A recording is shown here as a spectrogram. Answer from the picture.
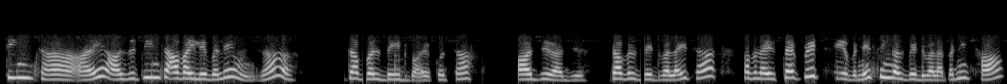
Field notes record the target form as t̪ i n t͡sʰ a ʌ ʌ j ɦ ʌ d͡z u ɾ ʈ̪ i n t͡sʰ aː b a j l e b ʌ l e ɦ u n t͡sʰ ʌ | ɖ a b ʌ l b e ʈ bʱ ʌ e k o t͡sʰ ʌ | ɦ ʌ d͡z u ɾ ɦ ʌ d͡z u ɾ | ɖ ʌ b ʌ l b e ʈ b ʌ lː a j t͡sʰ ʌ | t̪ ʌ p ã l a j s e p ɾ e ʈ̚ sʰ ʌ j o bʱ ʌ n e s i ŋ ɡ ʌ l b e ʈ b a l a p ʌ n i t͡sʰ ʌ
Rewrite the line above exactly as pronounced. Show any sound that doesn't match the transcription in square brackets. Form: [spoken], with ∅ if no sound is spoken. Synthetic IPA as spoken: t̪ i n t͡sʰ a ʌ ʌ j ɦ ʌ d͡z u ɾ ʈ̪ i n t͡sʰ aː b a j l e b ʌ l e ɦ u n t͡sʰ ʌ | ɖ [ʌ] b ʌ l b e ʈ bʱ ʌ e k o t͡sʰ ʌ | ɦ ʌ d͡z u ɾ ɦ ʌ d͡z u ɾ | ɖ ʌ b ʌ l b e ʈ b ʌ [l] a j t͡sʰ ʌ | t̪ ʌ p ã l a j s e p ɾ e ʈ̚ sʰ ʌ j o bʱ ʌ n e s i ŋ ɡ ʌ l b e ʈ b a l a p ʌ n i t͡sʰ ʌ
